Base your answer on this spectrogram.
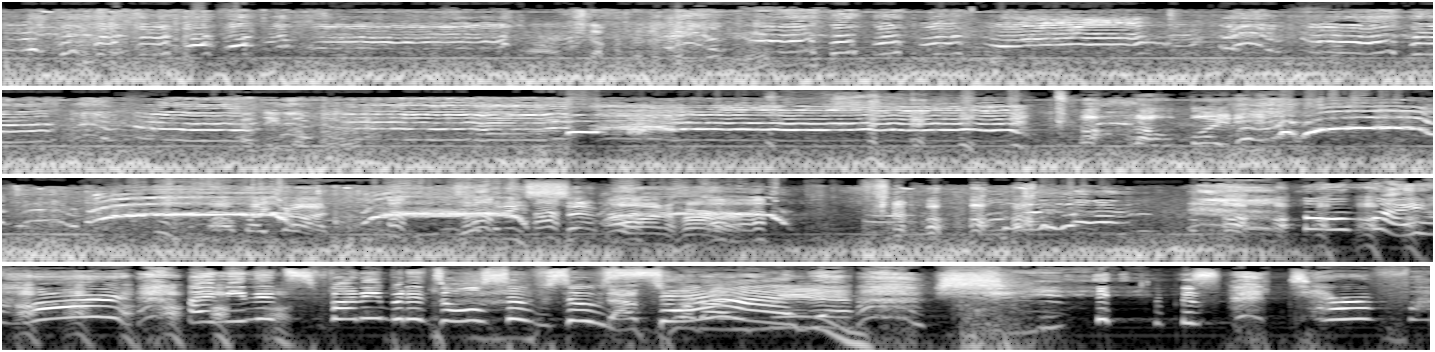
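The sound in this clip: A panicked woman screams and wails hysterically aboard a flight in storm turbulence. Her high, wavering cries go on almost without pause over a low rumbling drone, with other voices and babble around her.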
